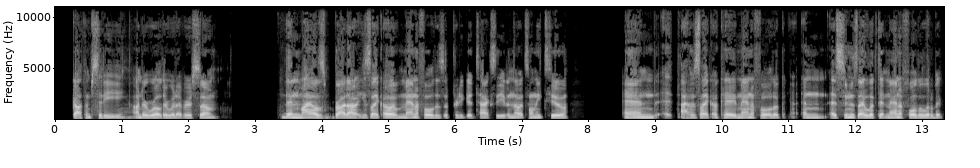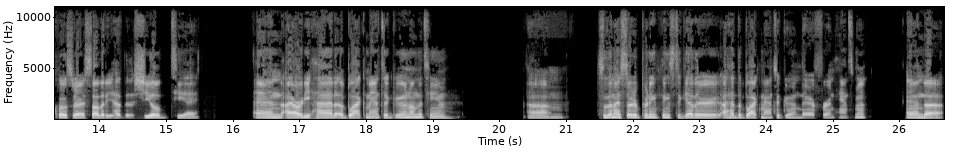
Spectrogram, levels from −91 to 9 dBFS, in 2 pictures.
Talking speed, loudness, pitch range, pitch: 185 wpm, -14 LUFS, 90-110 Hz, 100 Hz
